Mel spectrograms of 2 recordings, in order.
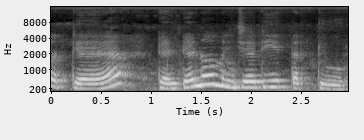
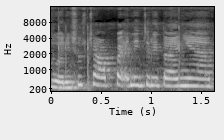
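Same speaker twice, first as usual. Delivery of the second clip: normal talking voice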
